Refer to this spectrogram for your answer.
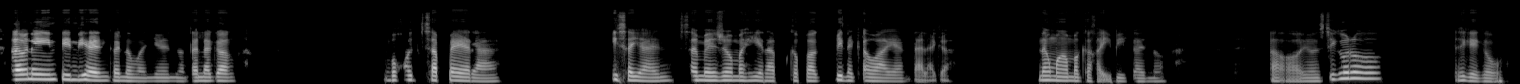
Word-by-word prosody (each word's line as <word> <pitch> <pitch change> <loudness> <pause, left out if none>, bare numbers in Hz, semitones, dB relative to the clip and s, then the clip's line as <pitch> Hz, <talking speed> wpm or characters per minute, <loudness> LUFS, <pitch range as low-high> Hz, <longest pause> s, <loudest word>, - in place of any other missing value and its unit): Oo 225 +1 +12
naiintindihan 225 -5 +6
ko 180 - 0
naman 160 -3 -5
yun 160 0 -6
'no 155 - -9
talagang 170 0 +1 1.5
Bukod 195 +2 -3
sa 195 - +4
pera. 165 -7 0 1.2
Isa 215 -2 0
yan 175 0 -1
sa 200 -1 -1
medyo 190 0 +2
mahirap 180 -2 -3
kapag 170 -2 -3
pinag-awayan 160 -6 -3
talaga 70 -3 -10 0.9
ng 200 0 +2
mga 180 -1 +1
magkakaibigan, 150 -2 -9
'no. 145 0 -14 1.1
Oo 75 - -7
yun, 150 0 -7
siguro 270 - +1 0.7
sige, 175 -6 -5
go. 145 +1 -7
175 Hz, 105 wpm, -23 LUFS, 155-195 Hz, 1.5 s, Oo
